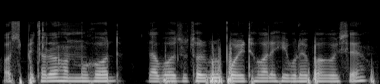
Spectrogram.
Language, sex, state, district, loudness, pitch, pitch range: Assamese, male, Assam, Kamrup Metropolitan, -21 LUFS, 150 Hz, 145-155 Hz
